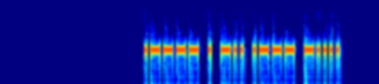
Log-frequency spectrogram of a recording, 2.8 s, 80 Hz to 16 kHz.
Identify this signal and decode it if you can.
Morse code, heard as a keyed tone, about 51 wpm, 700 Hz. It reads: 1EDJ6
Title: Five Challenging Letter-Number Combinations 50wpm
